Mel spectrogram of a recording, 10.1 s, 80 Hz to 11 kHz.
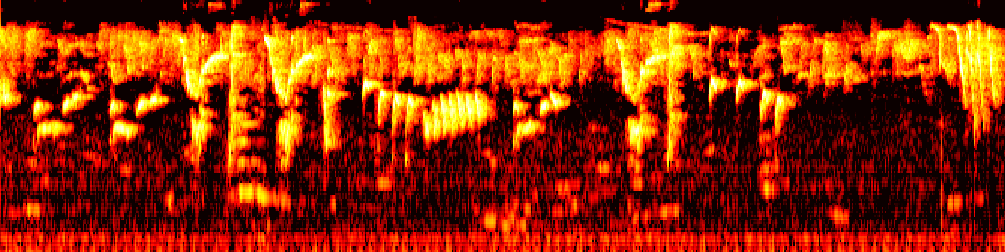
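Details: Orange-headed thrush singing on a morning of 4 August: a rich, rambling song of fast whistles, trills and mimicked chirps, continuous and varied, mostly high-pitched.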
